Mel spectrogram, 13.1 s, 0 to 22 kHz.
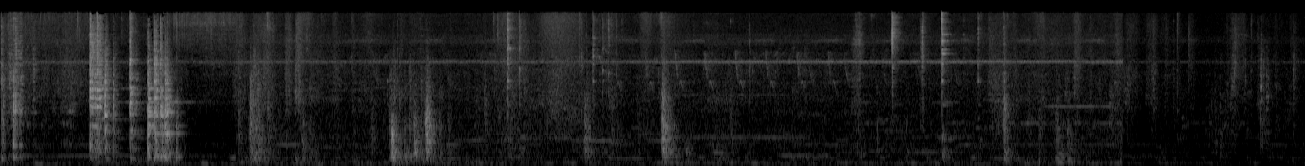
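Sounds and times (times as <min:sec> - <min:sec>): metal spoon clinking ceramic bowl: 0:08.9 - 0:09.9.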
